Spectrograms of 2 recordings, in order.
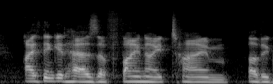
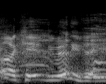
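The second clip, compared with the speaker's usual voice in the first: laughing mock whine; 9 semitones higher, 3 dB louder than usual. Joins the mock lament.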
